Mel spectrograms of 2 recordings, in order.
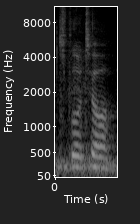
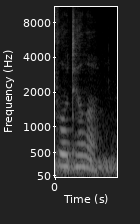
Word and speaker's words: flotilla: if you would yes sir attention praxis flotia splatilla what it's pronounced flotilla who cares attention praxis flotilla this is the uss li your star command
